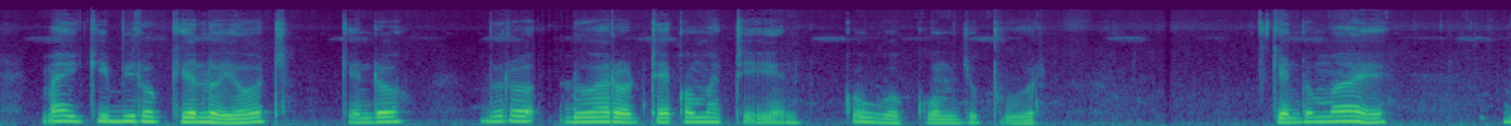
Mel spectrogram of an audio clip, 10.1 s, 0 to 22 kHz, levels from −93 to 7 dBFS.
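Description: From 3.55 to 3.86 s the speech turns choppy, with a robotic, stuttering edge just before "teko matin kowuok kuom". This is repeated packet loss. Over that third of a second the stream kept losing chunks, the longest hole about 24 ms. Each one was patched by stretching the preceding sound, and close to half the stretch ended up synthetic rather than real, which produces that mechanical texture.

Just after "teko matin kowuok kuom", at 6.68 to 6.72 s, there is a brief smear, a tiny wobble where a sliver of sound seems to blur. A second, slightly longer one follows at 7.76 to 7.81 s. Both are short concealed packet loss. Around 20 ms and then 40 ms of audio failed to arrive in time. The decoder bridged each hole by extending the last sound and then blended back into the real signal.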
